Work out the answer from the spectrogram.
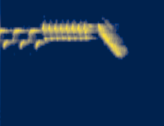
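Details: Brief contest song of a European goldfinch: high twittering notes blending into a sustained buzzy trill, ending with a sharp downward-sweeping slur.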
